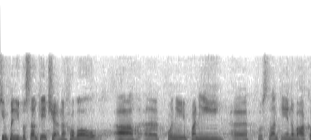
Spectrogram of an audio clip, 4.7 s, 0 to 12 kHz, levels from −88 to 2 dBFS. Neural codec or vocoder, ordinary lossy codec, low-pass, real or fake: codec, 16 kHz, 1.1 kbps, Voila-Tokenizer; MP3, 48 kbps; 7.2 kHz; fake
